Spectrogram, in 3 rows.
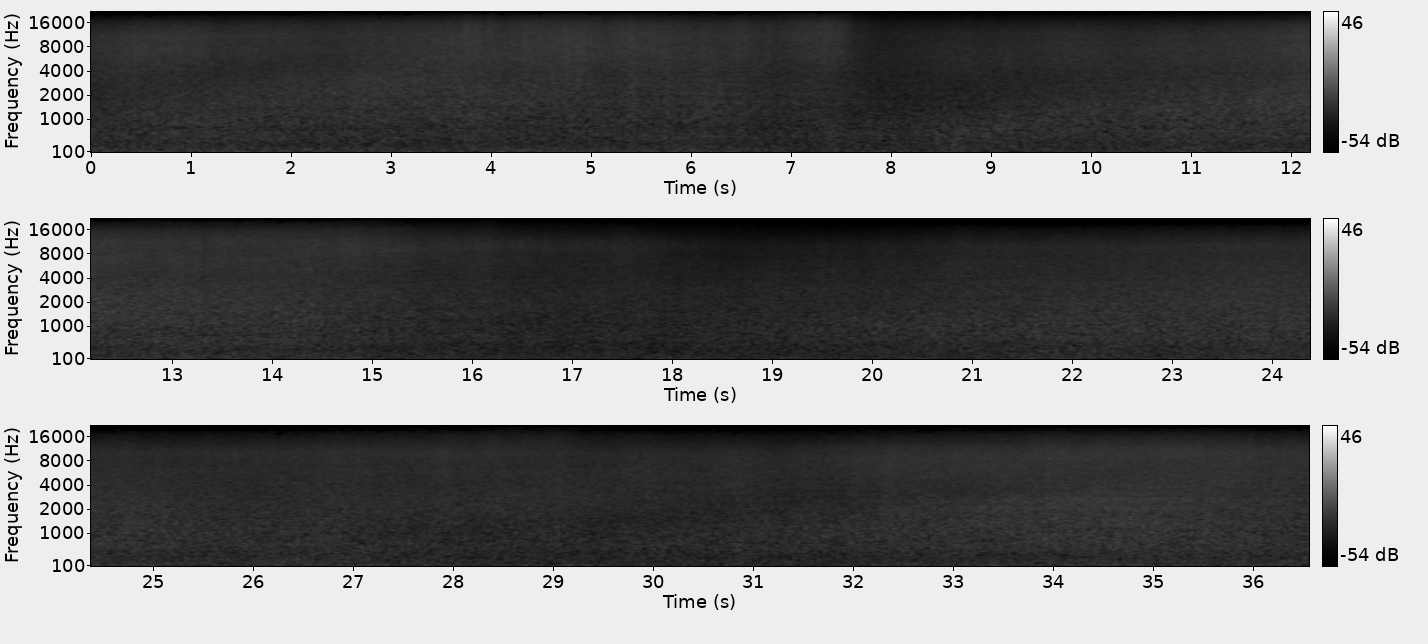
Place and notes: Taitung County, Taiwan - Sound of the waves
At the beach, Sound of the waves, Fighter flight traveling through, Zoom H6 M/S + Rode NT4
Taitung City, Taitung County, Taiwan, January 2014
